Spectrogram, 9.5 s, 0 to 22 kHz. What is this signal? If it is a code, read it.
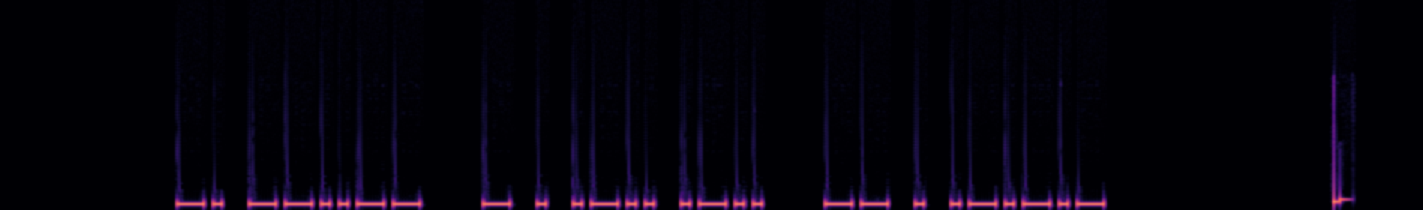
Morse code, heard as a keyed tone, about 21 wpm, 700 Hz. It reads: N, TELL ME.
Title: Sentences from Top 200 Words and Abbreviations 20wpm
